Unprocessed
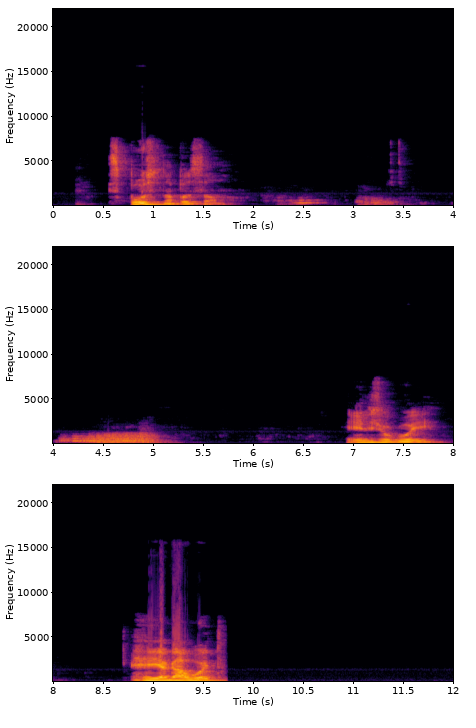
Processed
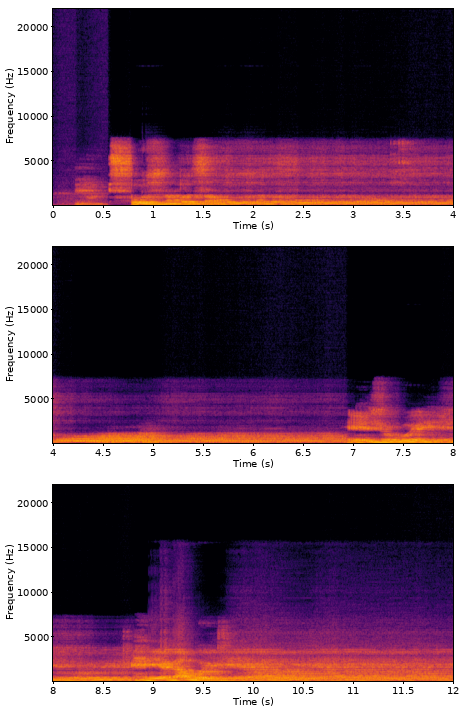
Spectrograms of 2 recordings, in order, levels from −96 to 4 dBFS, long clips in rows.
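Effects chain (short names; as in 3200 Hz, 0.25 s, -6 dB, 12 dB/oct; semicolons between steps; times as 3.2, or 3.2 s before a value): on a send: diffused feedback echo 0.891 s, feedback 47%, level -14.5 dB; on the sum: Schroeder reverb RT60 0.43 s, combs from 28 ms, DRR -3.5 dB; fast leveller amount 70%; gain -8.5 dB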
